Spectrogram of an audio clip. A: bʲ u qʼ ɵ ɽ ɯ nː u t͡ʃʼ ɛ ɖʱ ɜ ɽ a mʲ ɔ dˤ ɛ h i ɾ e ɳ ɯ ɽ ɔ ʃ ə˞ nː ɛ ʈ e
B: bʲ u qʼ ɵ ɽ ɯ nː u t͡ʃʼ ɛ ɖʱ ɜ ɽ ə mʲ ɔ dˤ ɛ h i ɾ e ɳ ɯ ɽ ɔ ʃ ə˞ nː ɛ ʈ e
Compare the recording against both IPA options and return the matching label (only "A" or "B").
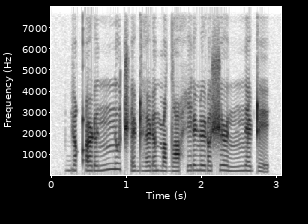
B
